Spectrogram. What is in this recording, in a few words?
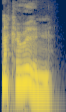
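"macaroon", British English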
